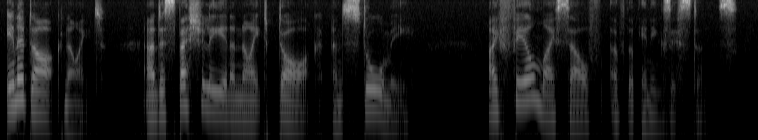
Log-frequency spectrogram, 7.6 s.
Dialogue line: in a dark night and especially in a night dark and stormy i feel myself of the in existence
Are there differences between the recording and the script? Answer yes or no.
no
